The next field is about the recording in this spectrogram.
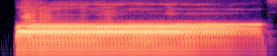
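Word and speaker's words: قاف: টান, তারপরে ক, অর্থাৎ কফ। সবাই একসাথে বলেন তো, মাশাআল্লাহ। তাহলে আমরা এই অক্ষরটা উচ্চারণ করব, জিহ্বার গোড়া তার বরাবর উপরে তালুর সঙ্গে লাগিয়ে আমরা উচ্চারণ করব।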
